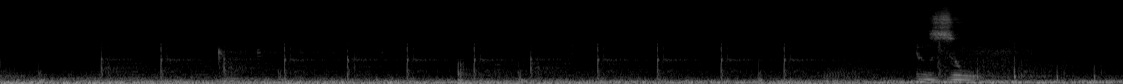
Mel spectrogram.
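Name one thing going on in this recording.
Footsteps clunk steadily on wooden ladder rungs.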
